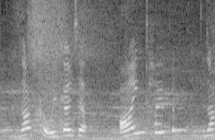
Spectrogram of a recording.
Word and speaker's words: Eindhoven: He's going to Eindhoven? Is that how you say it? Eindhoven?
